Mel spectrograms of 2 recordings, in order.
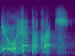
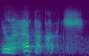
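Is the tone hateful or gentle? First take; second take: hateful; gentle. First: It is said in a hateful, angry tone. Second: It is said in a gentle, loving tone.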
